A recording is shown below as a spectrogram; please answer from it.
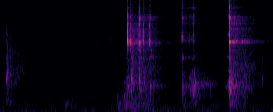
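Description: Sharp metal clicks from a spanner turning the forcing screw of a timing chain splitting tool, pressing a pin out of a timing chain link: a few scattered clicks, a short cluster about halfway through, and the loudest click near the end.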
